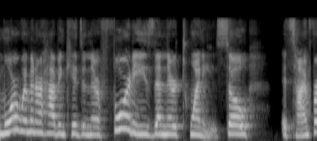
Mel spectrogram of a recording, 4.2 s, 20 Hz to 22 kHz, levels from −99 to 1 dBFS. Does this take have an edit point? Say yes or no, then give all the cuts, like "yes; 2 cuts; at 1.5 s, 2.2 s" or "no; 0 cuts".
no; 0 cuts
